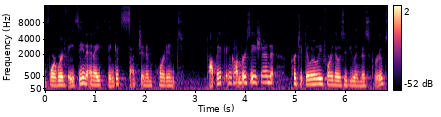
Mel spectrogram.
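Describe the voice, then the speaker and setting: A woman in her thirties talking casually on a livestream as a business coach, her voice raspy after an illness, chatty with many fillers. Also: fairly low pitch, warm tone. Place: home in a city apartment.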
